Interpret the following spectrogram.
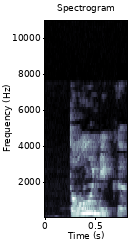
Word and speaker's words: tônica: Tônica, a gente percebe que o tó é o tom, to, é a sílaba que está se destacando mais, é a que a gente está demorando mais, é a que está sendo mais forte. Então a gente sabe que a to é a sílaba mais forte da palavra tônica, que no caso, né,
